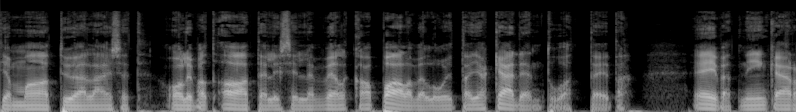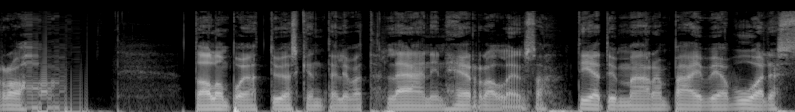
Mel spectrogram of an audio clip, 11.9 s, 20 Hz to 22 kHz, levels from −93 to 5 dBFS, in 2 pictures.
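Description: From 6.17 to 6.62 s, right after "ja kädentuotteita eivät niinkään", the speech collapses into a rigid, metallic buzz pitched at 134 Hz that only loosely tracks the words. This is robotic sound from repeated short buffers. New audio was likely arriving too slowly, so the playback kept looping a slice of roughly 7.5 ms. Most of the stretch is repeated material while the real audio is skipped, and the fixed loop length imposes that steady pitch.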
